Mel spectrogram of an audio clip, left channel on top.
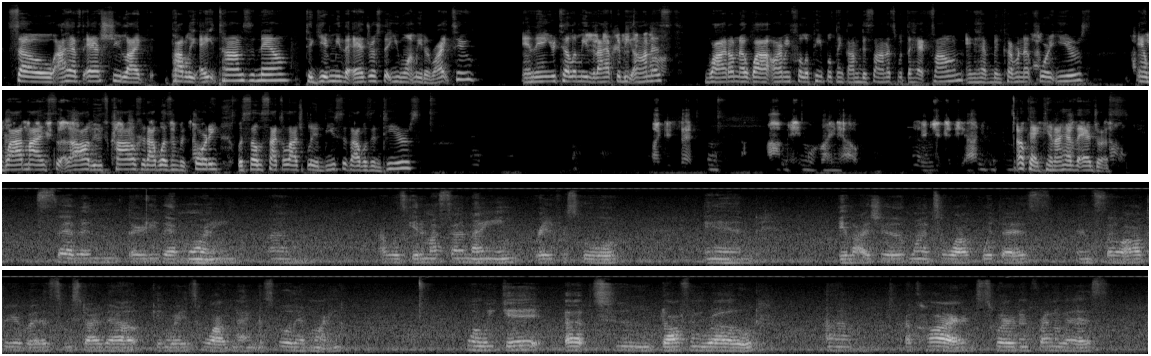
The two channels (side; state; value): both; different; correlation 0.00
